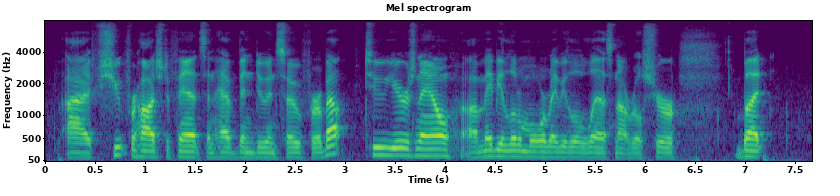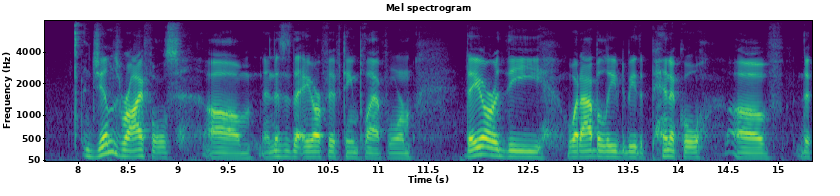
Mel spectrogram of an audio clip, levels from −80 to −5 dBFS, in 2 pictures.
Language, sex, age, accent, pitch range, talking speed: English, male, 30-49, American, 105-115 Hz, 190 wpm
